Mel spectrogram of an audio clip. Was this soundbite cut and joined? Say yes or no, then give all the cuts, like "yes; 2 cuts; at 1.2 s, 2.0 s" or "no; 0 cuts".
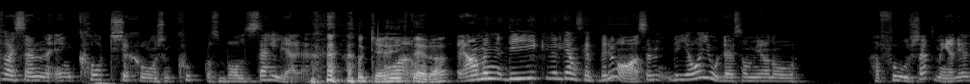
no; 0 cuts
